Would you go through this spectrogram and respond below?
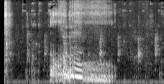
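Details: Dog whose medication was increased, giving an odd, strained, low howl that drops in pitch for about a second. A faint steady hum runs underneath, and soft clicks come before and after.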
